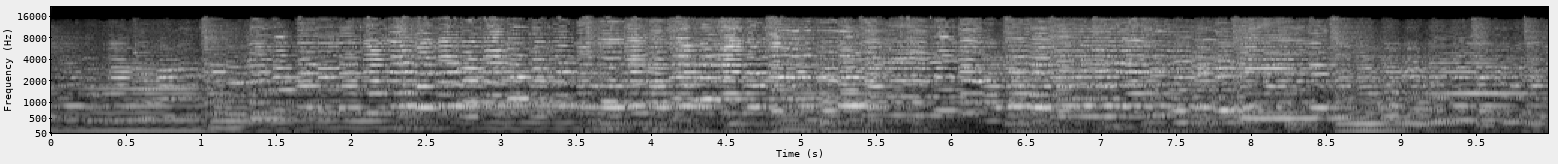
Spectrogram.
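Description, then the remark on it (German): Reinhard Göbel's arrangement of Bach's Triple Concerto for three harpsichords in C major, BWV 1064, transposed to D major for three solo violins and strings, plays continuously at a steady, fairly loud level, bright interweaving violin lines over sustained lower chords, with no voices. “Bachs Trippelkonzert für 3 Cembali, C-Dur, Bachwerkverzeichnis 1064, das verlegte er nach D-Dur und schrieb es um für 3 Solo-Violinen.”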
